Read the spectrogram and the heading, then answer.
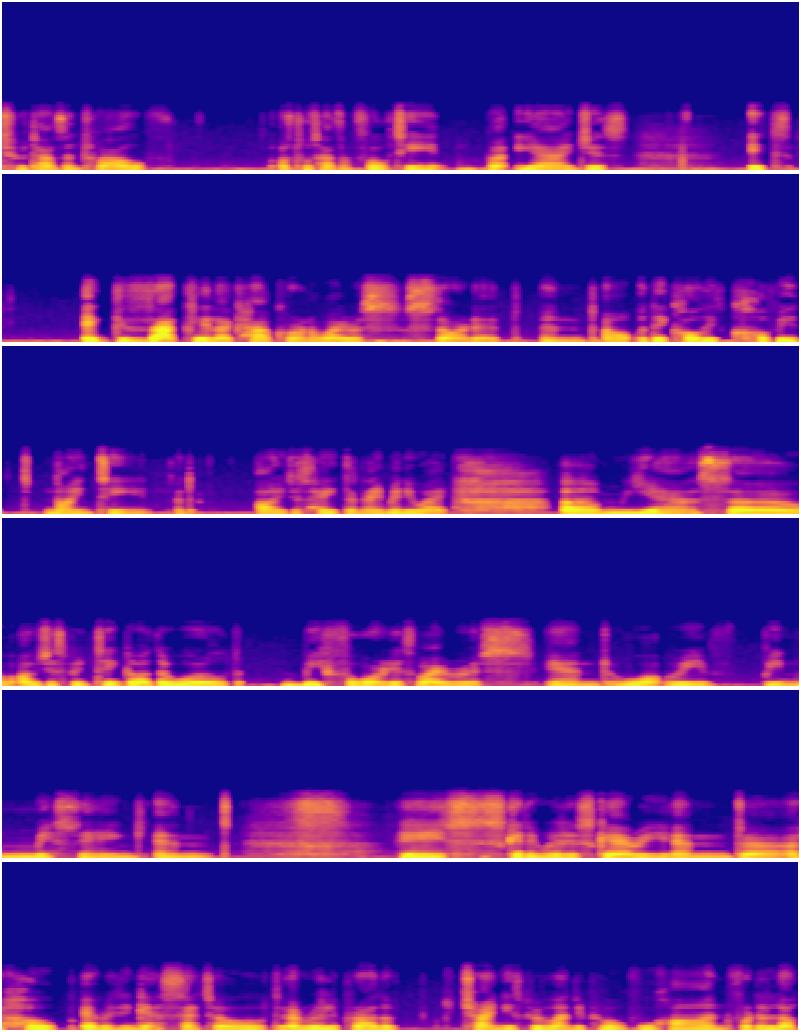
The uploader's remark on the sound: Sitting in the car because my one year old is sleeping, while hubby is doing the shopping.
